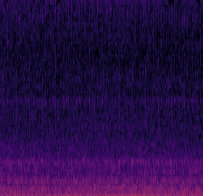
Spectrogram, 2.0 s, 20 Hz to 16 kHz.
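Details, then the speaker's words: 2007 Ford Mustang Saleen Heritage Edition H-281 at idle: steady, even, smooth low rumble with no knocks, ticks or misses; normal healthy idle. "Sounds good, looks good. Fun car, one of only one the way this one is equipped."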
